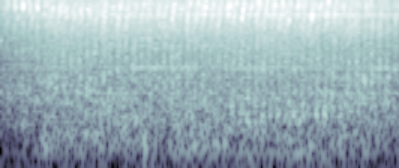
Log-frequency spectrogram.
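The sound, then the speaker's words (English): A helicopter flies above the city, its rotor and engine giving a loud, steady, buzzing throb that stays even throughout, with no voices over it. “We're flying over you. I don't know if you can hear me.”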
